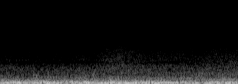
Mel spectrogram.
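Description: Deep, steady low rumble from a movie trailer's soundtrack, a sustained bass drone with little high sound above it.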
